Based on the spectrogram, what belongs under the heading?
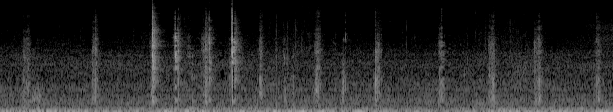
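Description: Close-up chewing of crunchy shredded-cabbage coleslaw: a run of sharp, irregular crunches and wet mouth clicks.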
